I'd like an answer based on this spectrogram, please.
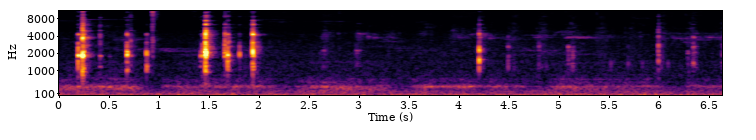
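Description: Sharp clicks and light taps of small hard parts being handled: a quick cluster of clicks in the first two seconds, then single clicks spaced a second or two apart.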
